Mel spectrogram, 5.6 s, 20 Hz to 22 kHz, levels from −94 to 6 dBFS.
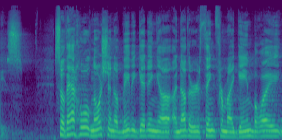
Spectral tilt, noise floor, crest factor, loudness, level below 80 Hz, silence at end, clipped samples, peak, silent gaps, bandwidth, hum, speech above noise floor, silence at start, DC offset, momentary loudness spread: -3.5 dB/octave; -57 dBFS; 20 dB; -25 LUFS; -66 dBFS; 0 s; under 0.1%; -6 dBFS; none; 18 kHz; none; 32 dB; 0 s; under 0.1%; 5 LU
